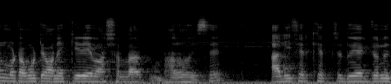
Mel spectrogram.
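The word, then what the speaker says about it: ألف: দেখেন লাম এবং ফায়ের মধ্যে কোনো ইয়া নাই, লাম এবং ফায়ের যদি উচ্চারণের মধ্যে দেখেন কোনো ইয়া নেই।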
